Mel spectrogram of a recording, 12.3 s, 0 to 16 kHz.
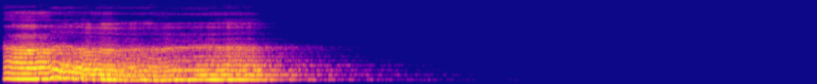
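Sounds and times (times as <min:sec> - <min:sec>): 
Carnatic female vocal alaps with Phrygian reverb: 0:00.0 - 0:04.8.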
